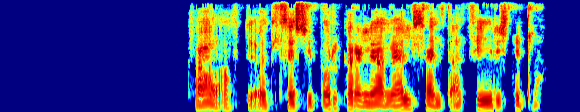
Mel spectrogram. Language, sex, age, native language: Icelandic, male, 40-49, Icelandic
